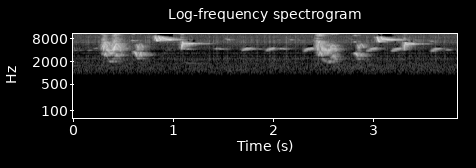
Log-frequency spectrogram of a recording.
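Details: Song thrush singing in spring, complicated song of sharp harsh chirps mixed with clear high whistled notes, a phrase given, then repeated after a short pause.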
